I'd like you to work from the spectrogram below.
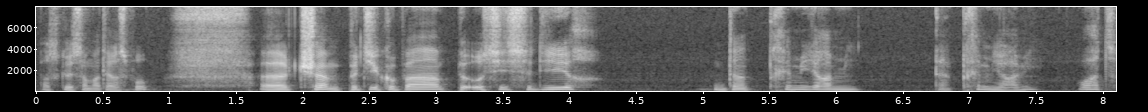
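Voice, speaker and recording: Chatty young French man, fairly high voice. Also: moderate pace, pauses often. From France. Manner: chatty, reads words aloud then reacts with surprise. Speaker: vlogger. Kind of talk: casual reaction vlog.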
